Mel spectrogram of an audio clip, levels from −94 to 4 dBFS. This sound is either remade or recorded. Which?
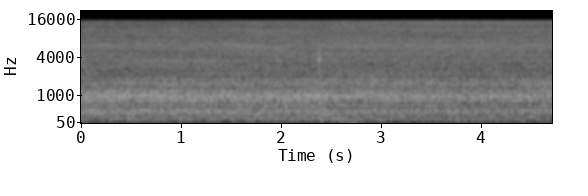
recorded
